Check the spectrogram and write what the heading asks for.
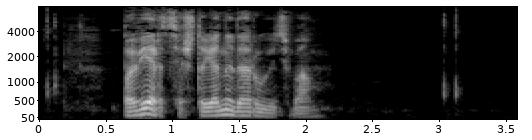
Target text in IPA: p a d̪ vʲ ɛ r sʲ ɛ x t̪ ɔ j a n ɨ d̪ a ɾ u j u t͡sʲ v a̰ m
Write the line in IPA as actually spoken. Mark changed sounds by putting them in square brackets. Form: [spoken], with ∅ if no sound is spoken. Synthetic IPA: p a [∅] vʲ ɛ r [t͡sʲ] ɛ [ʂ] t̪ ɔ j a n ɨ d̪ a ɾ u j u t͡sʲ v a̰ m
